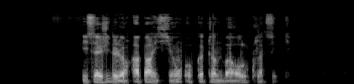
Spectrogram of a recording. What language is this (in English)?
French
